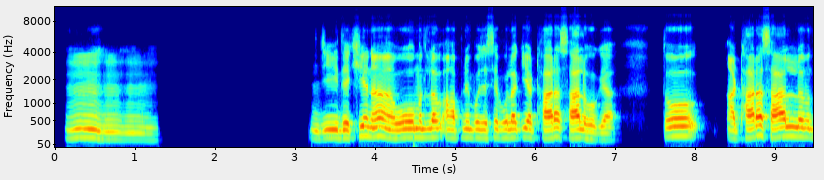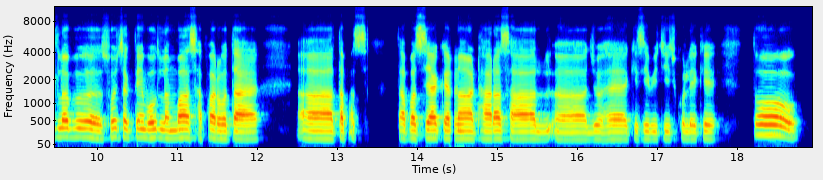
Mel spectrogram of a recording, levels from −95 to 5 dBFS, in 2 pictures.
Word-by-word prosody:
हुँ, 160 0 -4
हुँ, 130 -1 -11
हुँ। 120 -2 -15 1.9
जी, 150 +3 -3
देखिए 150 +6 0
ना, 175 0 +3 0.2
वो 155 +2 +2
मतलब 165 +1 -1
आपने 155 +1 -3
वो 155 0 -4
जैसे 150 -1 -4
से 160 - -4
बोला 155 +1 0
कि 165 +2 -5
18 150 +2 +3
साल 150 -1 +3
हो 135 -2 -3
गया। 120 0 -4 0.7
तो 185 +2 +1 0.3
18 155 +6 +4
साल 175 +1 +4 0.2
मतलब 170 0 0 0.4
सोच 170 +1 -4
सकते 155 +2 -3
हैं, 160 - -2
बहुत 155 +1 +1
लंबा 150 +1 +2
सफर 155 -1 -1
होता 135 -1 +3
है। 135 - -1
अ, 140 +1 -2
तपस - - -4 0.4
तपस्या 145 +1 +2
करना 140 0 +2
18 140 +1 +1
साल 135 -1 +1 0.2
अ, 125 0 -2
जो 135 +1 -5
है, 130 +1 -2
किसी 135 0 -8
भी 130 - -8
चीज़ 130 0 -11
को - - -10
लेके। 135 +1 -5 0.5
तो 205 - +3
145 Hz, 140 wpm, -22 LUFS, 135-160 Hz, 1.9 s, 18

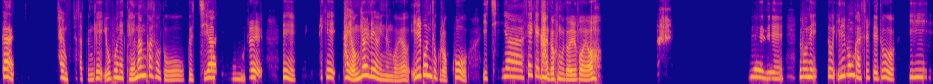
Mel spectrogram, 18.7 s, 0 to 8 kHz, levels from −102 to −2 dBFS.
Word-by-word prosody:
그러니까 275 -1 +4 0.9
잘 245 -1 +1
못 205 - 0
찾았던 185 -2 -9
게 225 +1 -1
요번에 230 +5 +1
대만 275 - +4
가서도 165 - -5
그 180 +1 -4
지하도를 240 - -1 0.4
예 215 -10 +2 0.5
이렇게 245 -1 -1 0.2
다 250 -1 +2
연결되어 255 - +5
있는 165 -4 -3
거예요. 145 +2 -4
일본도 295 - +3
그렇고 180 - -1 0.3
이 220 - -4
지하 265 +2 -2
세계가 285 -3 +3
너무 190 0 +1
넓어요. 175 +3 +3 3.0
네네. 235 -6 -1 0.3
저번에 270 0 +1 0.2
또 285 -1 -2
일본 310 +6 +1
갔을 245 -3 -2
때도 220 -3 -1 0.3
이 260 0 -1
240 Hz, 215 characters per minute, -22 LUFS, 190-265 Hz, 3.0 s, 연결되어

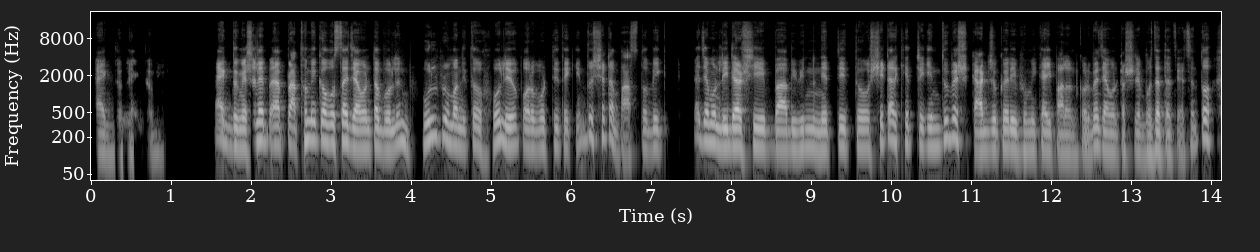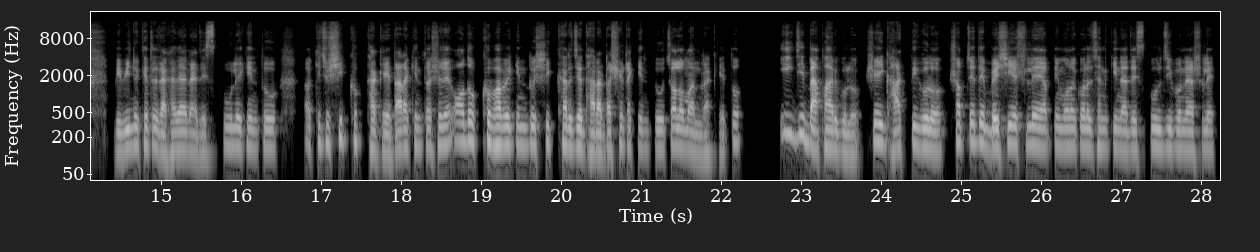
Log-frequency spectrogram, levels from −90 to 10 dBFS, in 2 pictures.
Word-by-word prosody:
একদমই, 105 0 -14
একদমই। 105 +1 -20 0.7
একদমই। 140 -2 +2
আসলে 170 +1 +5 0.2
আ - - +8
প্রাথমিক 175 +5 +2
অবস্থায় 160 +1 +3
যেমনটা 130 +1 +4
বললেন, 140 +7 0 0.2
ভুল 175 +5 0
প্রমাণিত 150 -8 -1 0.2
হলেও 155 -3 +3
পরবর্তীতে 130 0 -3
কিন্তু 175 +7 -7
সেটা 200 0 -2
বাস্তবিক 125 +6 -5 0.4
অ্যা - - -7
যেমন 165 -2 +3
leadership 140 0 +4
বা, 130 - +6
বিভিন্ন 130 +2 -2
নেতৃত্ব, 125 +2 -3 0.2
সেটার 160 +1 +1
ক্ষেত্রে 150 -2 -5
কিন্তু 140 +3 -3
বেশ 180 -2 +3 0.2
কার্যকরী 125 +1 +2
ভূমিকাই 120 -1 -2
পালন 110 -1 -2
করবে। 140 - -2
যেমনটা 115 -1 -2
আসলে 115 +3 -3
বোঝাতে 110 - 0
চেয়েছেন। - - -10
তো - - +4 0.5
বিভিন্ন 130 +4 +1
ক্ষেত্রে 145 -1 -1
দেখা 115 +1 -1
যায় 125 0 +3
না - - +3
যে, - - -4
স্কুলে 140 +5 -3
কিন্তু 135 0 -3 0.5
আ - - -2
কিছু 160 0 -4
শিক্ষক 170 -2 -4
থাকে। 125 -2 +1
তারা 125 +2 +6
কিন্তু 140 -1 -6
আসলে 150 +3 +1 0.2
অদক্ষভাবে 160 -3 +3
কিন্তু 145 0 -2
শিক্ষার 150 -2 +1
যে 140 - +7
ধারাটা 120 0 +3
সেটা 140 -2 -2
কিন্তু 130 0 -6 0.2
চলমান 130 -5 +2
রাখে। 110 +2 -9
তো 160 - -2 0.6
এইযে 220 -1 +1
ব্যাপারগুলো 120 -5 +4 0.2
সেই 170 -1 +3
ঘাটতিগুলো 135 +1 +2 0.3
সবচাইতে 165 0 +1
বেশি 135 +3 +5
আসলে 150 0 0
আপনি 140 +2 -7
মনে 140 0 +1
করেছেন 135 -1 -1
কিনা 130 -2 +1
যে 125 - +1
স্কুল 140 +2 -2
জীবনে 130 -1 -1
আসলে 125 +1 -4
135 Hz, 160 wpm, -26 LUFS, 125-150 Hz, 0.7 s, আ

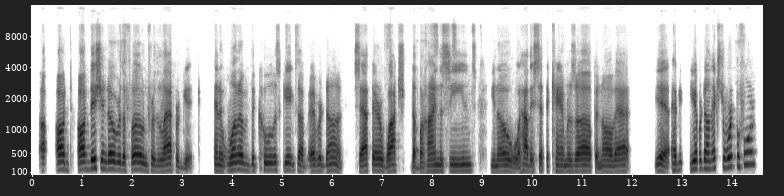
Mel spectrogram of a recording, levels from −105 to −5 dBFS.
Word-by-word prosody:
I - - -1
au - - -11 0.7
au 155 +2 +7
auditioned 180 -1 +3
over 165 -2 +4
the 145 -1 +1
phone 155 -3 +3
for 130 - -3
the 120 - -10
laugher 130 0 +1
gig, 95 -2 -9 0.4
and 130 -1 -1
one 150 +3 +3
of 145 -4 +1
the 140 - -4
coolest 150 0 -3
gigs 150 -2 -4
I've 120 - -1
ever 130 +2 -1
done, 135 -5 -3 0.2
sat 130 +2 +1
there, 130 0 +2
watched 130 +2 +1
the - - +3
behind 125 +5 -2
the - - -2
scenes, 130 +1 -4 0.3
you 120 - -6
know, 120 -4 0
how 130 - +4
they 120 0 -4
set - - -3
the - - -7
cameras 125 -1 -4
up 125 0 +3
and 105 - -3
all 120 0 +1
that. 120 +1 0 0.5
Yeah, - - +2
have 150 +1 -1
you 155 - -9
you 165 +3 +5
ever 175 0 0
done 175 -1 +1
extra 195 +1 -3
work 215 +2 +5
before? 265 +4 -2
130 Hz, 195 wpm, -23 LUFS, 125-155 Hz, 0.7 s, au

